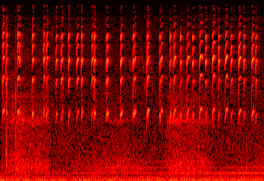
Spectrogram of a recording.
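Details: Quick-fire sharp, tinny notes from a Spur-winged lapwing, nearly four per second, some in fast doubled pairs. There is a light noisy background.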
